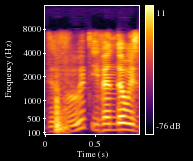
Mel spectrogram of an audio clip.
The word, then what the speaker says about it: Davut: It's Davut. Davut.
